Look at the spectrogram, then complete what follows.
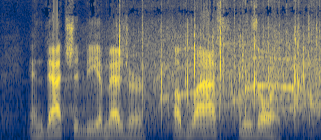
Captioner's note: cheers and applause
